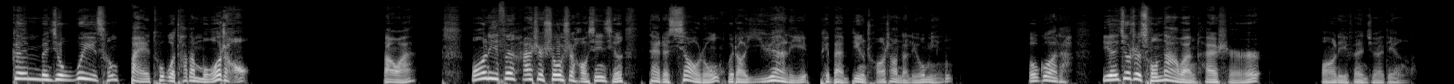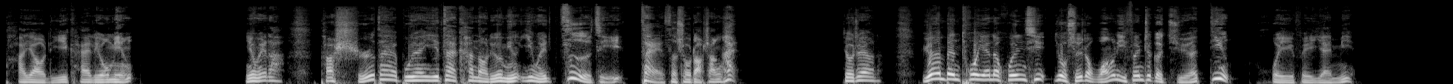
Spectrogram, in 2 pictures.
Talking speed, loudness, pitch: 235 characters per minute, -17 LUFS, 120 Hz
